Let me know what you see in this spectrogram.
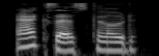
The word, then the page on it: access code: British English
